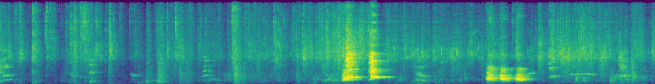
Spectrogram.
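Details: Six-week-old Cavalier King Charles Spaniel puppies in an indoor puppy pen while being dewormed and having toenails trimmed; soft murmuring and shuffling give way to two bursts of sharp, high yelps around the middle, over quiet human speech.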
